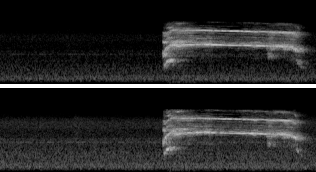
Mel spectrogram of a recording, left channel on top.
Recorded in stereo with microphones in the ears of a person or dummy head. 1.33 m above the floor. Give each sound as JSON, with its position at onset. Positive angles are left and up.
{"t": 1.6, "sound": "a scream", "side_deg": -15, "distance_m": 3.5}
